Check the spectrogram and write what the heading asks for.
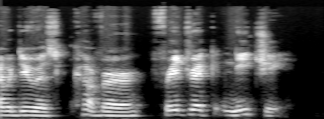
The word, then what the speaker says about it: Nietzsche: And I thought what I would do is cover Friedrich Nietzsche. You pronounce his name like 2 syllables. The first one is neat, and the second one is chi, Nietzsche.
